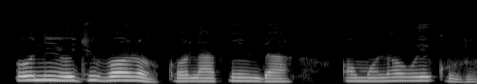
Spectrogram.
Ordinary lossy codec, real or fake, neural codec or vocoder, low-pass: none; real; none; 7.2 kHz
